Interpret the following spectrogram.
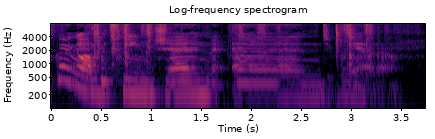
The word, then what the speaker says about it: Rihanna: on between jen and rihanna you see how i'm saying rihanna and not rihanna because that's how she's that's her heart that's her name is supposed to be um pronounced guys all right what's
